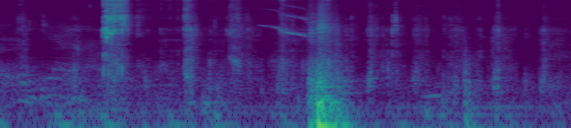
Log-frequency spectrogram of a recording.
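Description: Tortilla chip with guacamole being bitten and chewed close to the microphone, a run of small crunches with a loud crunch about a second in. A heavy thump comes about four seconds in.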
